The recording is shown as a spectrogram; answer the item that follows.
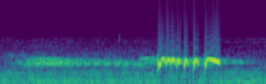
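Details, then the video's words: Local zebra dove, big-voiced, singing as bait to draw a rival's answer: a faint, drawn-out tone gives way to a loud burst of rapid clipped coo pulses ending in a brief rolling note. "Perkutut Lokal Gacor Suara Besar Pancingan Paten Bikin Nyaut Lawan"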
